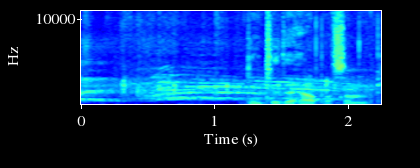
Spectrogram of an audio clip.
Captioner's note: audience cheering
